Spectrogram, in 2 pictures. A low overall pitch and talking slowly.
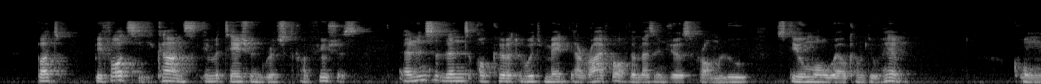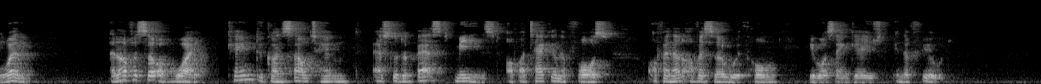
No: low, 130 Hz; average, 155 wpm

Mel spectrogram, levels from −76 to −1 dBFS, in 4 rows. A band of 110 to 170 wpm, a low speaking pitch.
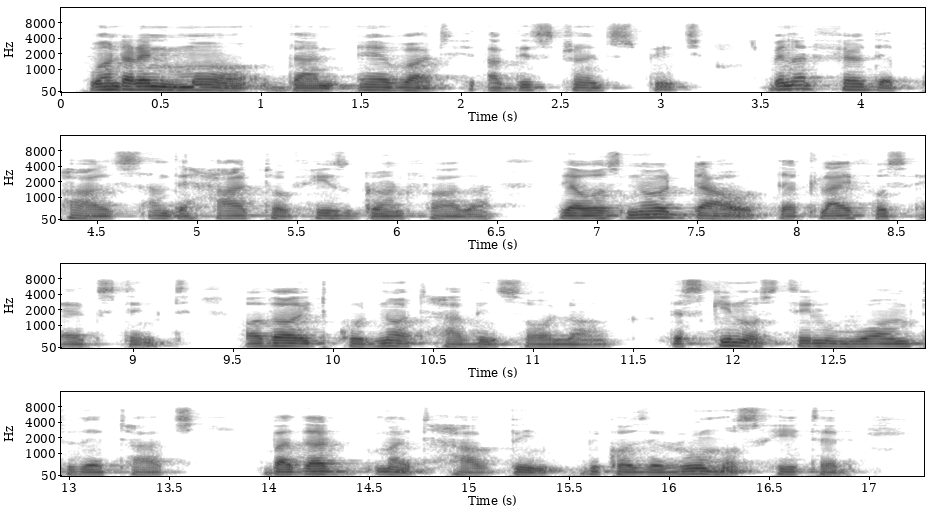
No: average, 180 wpm; low, 105 Hz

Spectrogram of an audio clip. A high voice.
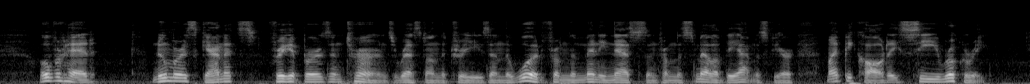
No: low, 100 Hz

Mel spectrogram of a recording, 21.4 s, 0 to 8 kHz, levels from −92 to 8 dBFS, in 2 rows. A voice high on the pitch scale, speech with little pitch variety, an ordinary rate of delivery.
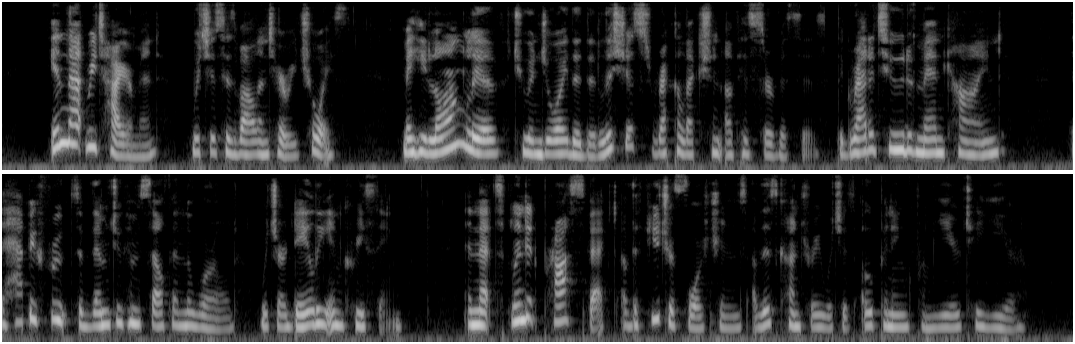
No: high, 200 Hz; average, 3.2 semitones; average, 155 wpm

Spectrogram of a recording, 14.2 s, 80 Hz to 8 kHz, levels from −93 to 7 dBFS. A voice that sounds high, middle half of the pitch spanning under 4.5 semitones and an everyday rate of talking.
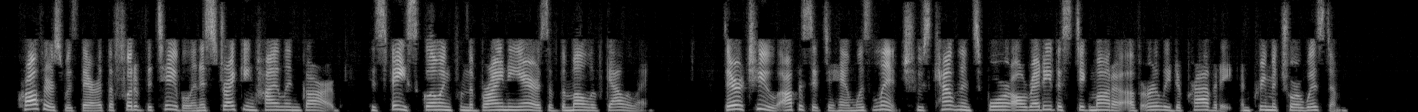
Yes: high, 230 Hz; average, 3.1 semitones; average, 190 wpm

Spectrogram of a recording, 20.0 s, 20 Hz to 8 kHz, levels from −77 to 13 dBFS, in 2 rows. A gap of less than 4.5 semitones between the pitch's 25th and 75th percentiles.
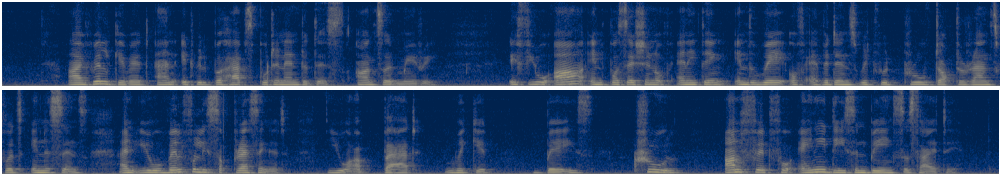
Yes: narrow, 2.6 semitones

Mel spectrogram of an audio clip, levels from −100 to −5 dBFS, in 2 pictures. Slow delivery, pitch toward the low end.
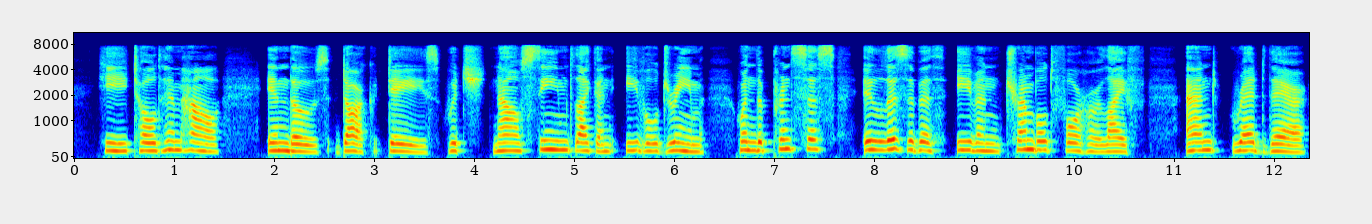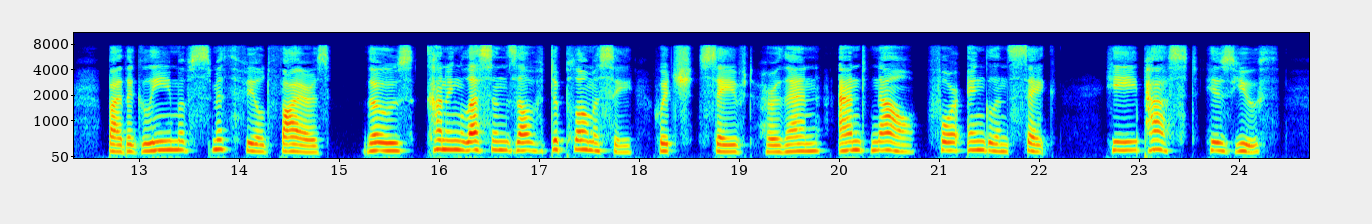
No: slow, 125 wpm; high, 205 Hz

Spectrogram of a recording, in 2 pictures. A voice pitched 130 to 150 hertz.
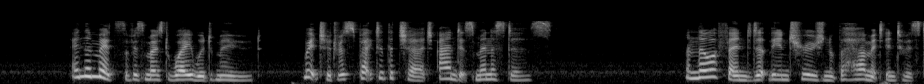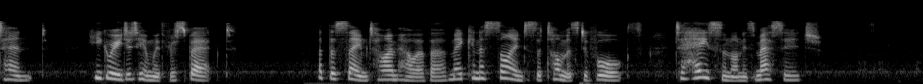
No: high, 220 Hz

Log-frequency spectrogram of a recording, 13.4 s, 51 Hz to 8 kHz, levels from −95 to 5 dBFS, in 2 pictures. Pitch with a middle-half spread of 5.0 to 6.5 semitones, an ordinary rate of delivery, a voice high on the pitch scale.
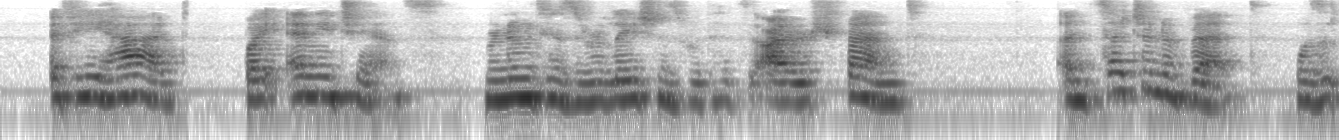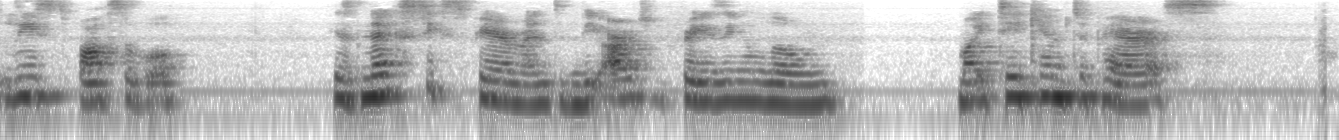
No: average, 3.0 semitones; average, 160 wpm; high, 220 Hz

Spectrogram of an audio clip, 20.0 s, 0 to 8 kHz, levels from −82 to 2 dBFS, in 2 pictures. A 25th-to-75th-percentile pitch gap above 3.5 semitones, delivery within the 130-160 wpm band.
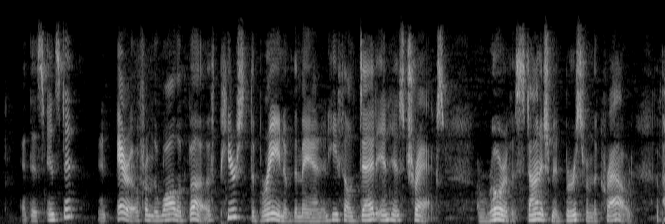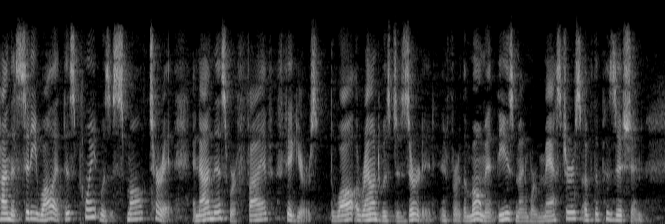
No: average, 4.5 semitones; average, 190 wpm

